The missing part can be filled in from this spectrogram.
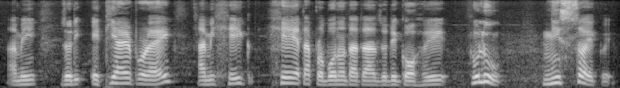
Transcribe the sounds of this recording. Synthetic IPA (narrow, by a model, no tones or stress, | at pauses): a̰mi | zodietijaɹpɔɹaj | amixej | xejɛtapɹɔbɔnɔtatazodiɡɔɦj | tulʊ̃ | nisːɔjkoj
